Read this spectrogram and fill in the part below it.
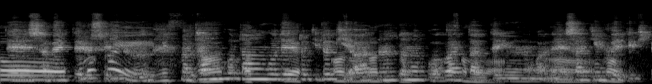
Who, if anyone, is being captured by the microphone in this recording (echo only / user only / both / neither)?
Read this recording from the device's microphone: both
